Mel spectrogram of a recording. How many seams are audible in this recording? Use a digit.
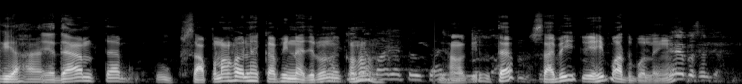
0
